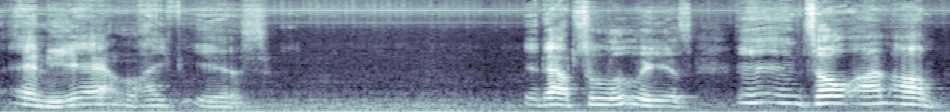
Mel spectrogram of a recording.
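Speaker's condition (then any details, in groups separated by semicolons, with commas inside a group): Cerebral palsy; from birth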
